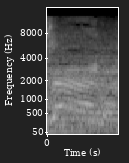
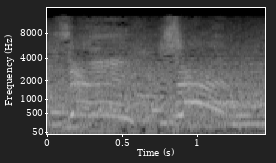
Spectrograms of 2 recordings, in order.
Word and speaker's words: zed: And it is pronounced Zed, not Z-Z.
